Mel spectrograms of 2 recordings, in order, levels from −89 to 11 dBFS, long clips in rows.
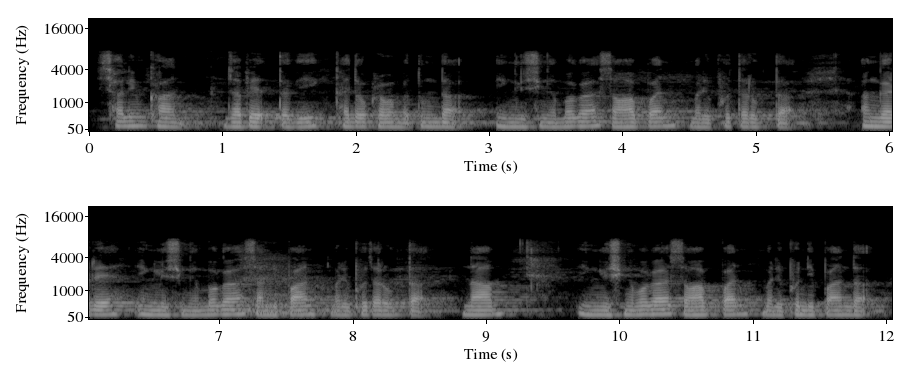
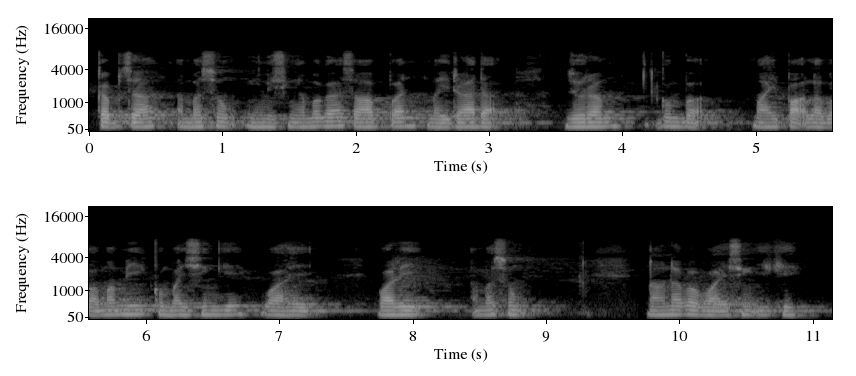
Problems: low volume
